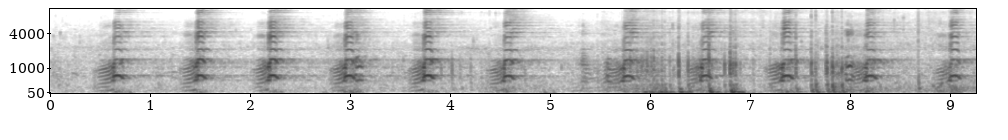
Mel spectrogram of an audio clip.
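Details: Canada geese on a cold Wisconsin river giving repeated harsh, nasal honks about once a second; later in the series several birds overlap and a low rumble of water or wind joins in.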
